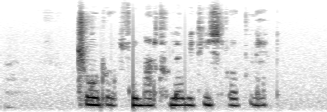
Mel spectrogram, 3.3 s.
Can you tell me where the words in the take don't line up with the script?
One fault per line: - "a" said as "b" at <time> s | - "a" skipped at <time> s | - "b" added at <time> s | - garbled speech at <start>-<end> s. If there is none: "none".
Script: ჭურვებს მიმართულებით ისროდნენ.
none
